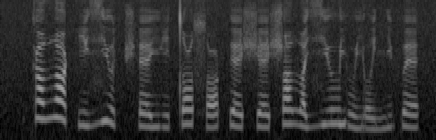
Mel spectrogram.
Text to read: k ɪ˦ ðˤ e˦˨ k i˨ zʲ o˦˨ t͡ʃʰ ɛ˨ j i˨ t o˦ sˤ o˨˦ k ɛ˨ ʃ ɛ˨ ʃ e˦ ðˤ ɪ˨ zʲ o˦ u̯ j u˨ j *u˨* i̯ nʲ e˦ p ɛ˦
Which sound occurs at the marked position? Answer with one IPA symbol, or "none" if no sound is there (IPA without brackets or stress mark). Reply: o˨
